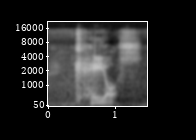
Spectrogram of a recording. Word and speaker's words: chaos: case not in this case in this case chaos like a c c chaos chaos which means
